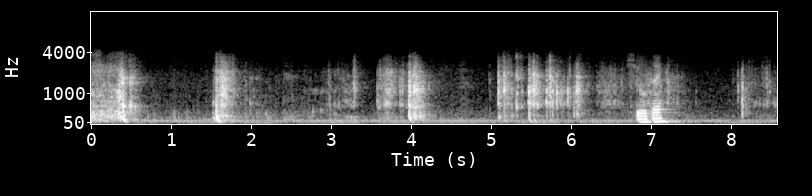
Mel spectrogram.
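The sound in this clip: A taped-shut cigar box being opened: a few sharp scraping, rattling bursts spaced irregularly, with a short creaking, buzzy rasp near the end, over a faint steady hum.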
